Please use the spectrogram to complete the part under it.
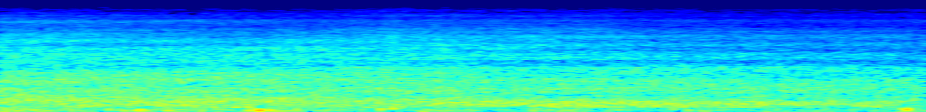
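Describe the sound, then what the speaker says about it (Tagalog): Sea waves wash against the coast at Dinapigue, Isabela, a faint, steady surf rumble mixed with wind buffeting the microphone, with small gusty bumps and no voices. "Lakas ng tunog ng dagat na."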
